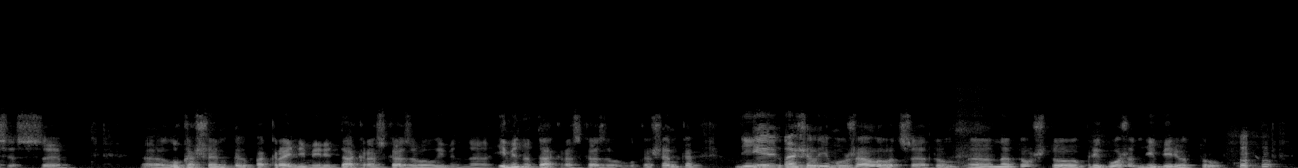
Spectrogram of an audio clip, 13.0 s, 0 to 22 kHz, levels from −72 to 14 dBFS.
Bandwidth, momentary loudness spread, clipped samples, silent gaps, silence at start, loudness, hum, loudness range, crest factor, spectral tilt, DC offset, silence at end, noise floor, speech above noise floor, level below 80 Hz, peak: 7.6 kHz; 12 LU; under 0.1%; none; 0 s; -23 LUFS; none; 2 LU; 18 dB; -7.5 dB/octave; under 0.1%; 0.25 s; -58 dBFS; 35 dB; -46 dBFS; -6 dBFS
